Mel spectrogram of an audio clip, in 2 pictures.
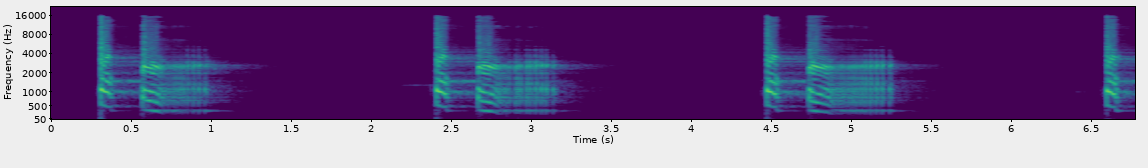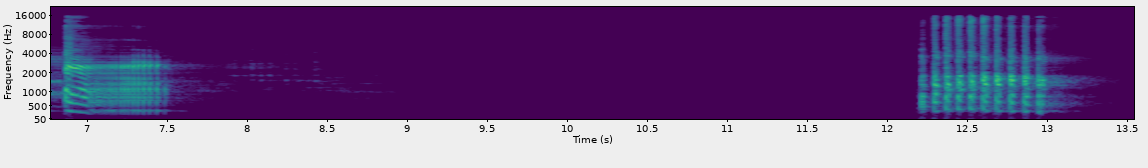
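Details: Captive tokay gecko kept with other tokays, recently dewormed and given vitamins, calling around feeding on crickets: four loud two-part croaking calls spaced about two seconds apart, then a quick rattling burst of clicks near the end.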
